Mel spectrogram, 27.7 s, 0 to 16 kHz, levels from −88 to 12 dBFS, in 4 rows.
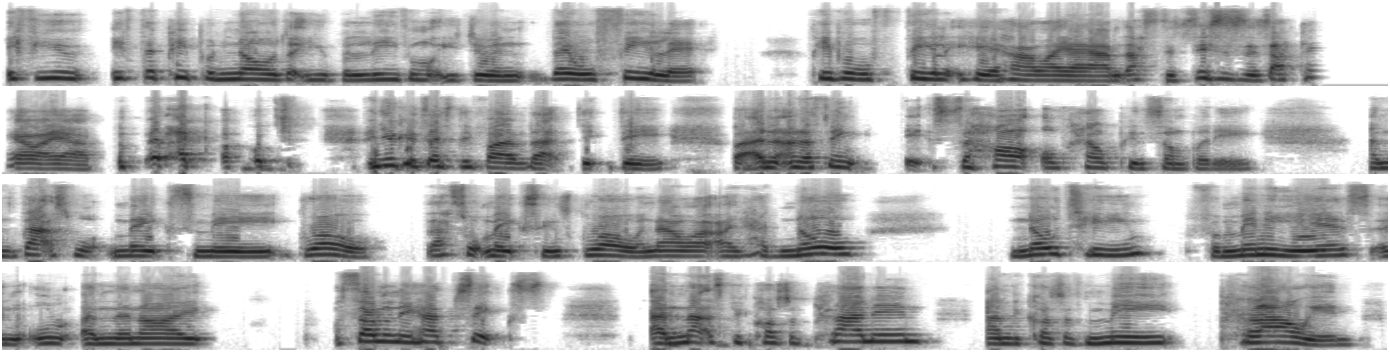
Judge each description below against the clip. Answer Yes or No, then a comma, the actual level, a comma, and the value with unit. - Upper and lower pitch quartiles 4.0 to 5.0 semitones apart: Yes, average, 4.6 semitones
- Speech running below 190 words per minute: No, average, 195 wpm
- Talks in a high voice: Yes, high, 215 Hz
